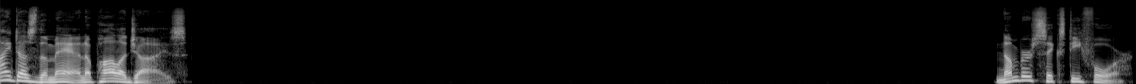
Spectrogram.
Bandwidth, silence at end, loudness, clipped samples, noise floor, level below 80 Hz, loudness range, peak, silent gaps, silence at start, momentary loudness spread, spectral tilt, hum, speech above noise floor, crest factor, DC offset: 15.5 kHz; 0.15 s; -18 LUFS; under 0.1%; -80 dBFS; -50 dBFS; 17 LU; -2 dBFS; none; 0 s; 12 LU; -5.5 dB/octave; none; 63 dB; 20 dB; under 0.1%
